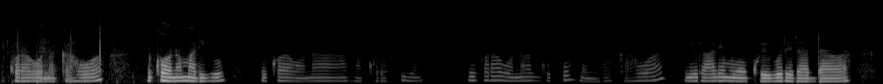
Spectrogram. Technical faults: zipper noise; stream segment skipped

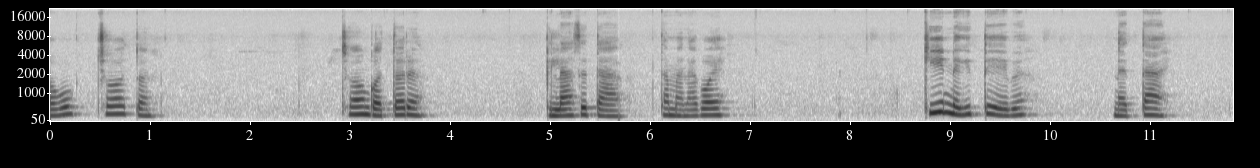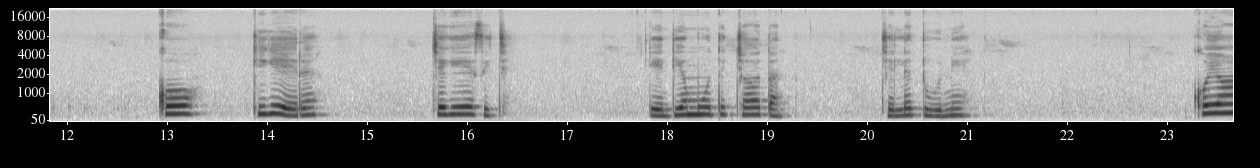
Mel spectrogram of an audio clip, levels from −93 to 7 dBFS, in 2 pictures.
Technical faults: block of digital silence

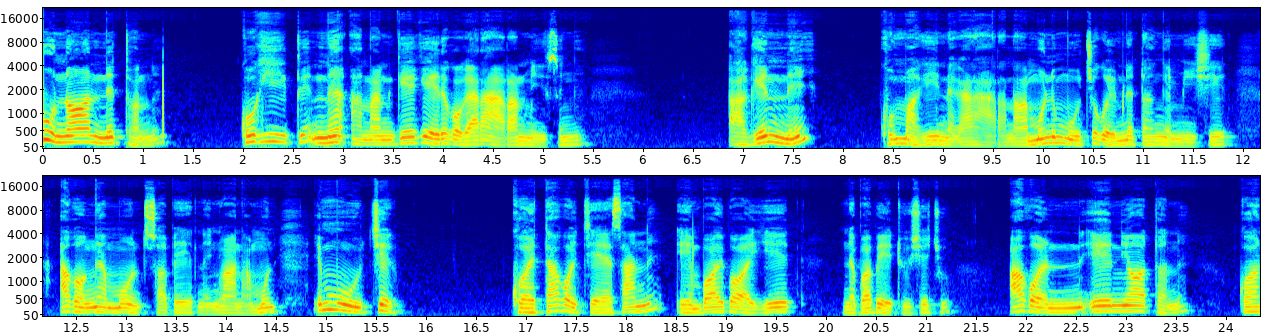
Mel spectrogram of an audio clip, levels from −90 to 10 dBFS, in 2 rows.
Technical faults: loud pop

